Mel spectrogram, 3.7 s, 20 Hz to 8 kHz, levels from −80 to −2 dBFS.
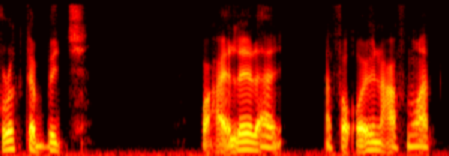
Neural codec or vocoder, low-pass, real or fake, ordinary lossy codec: autoencoder, 22.05 kHz, a latent of 192 numbers a frame, VITS, trained on many speakers; 7.2 kHz; fake; none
